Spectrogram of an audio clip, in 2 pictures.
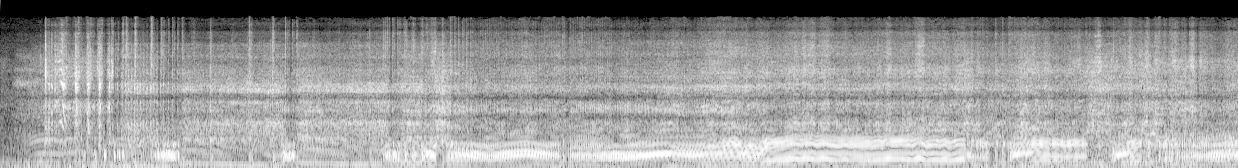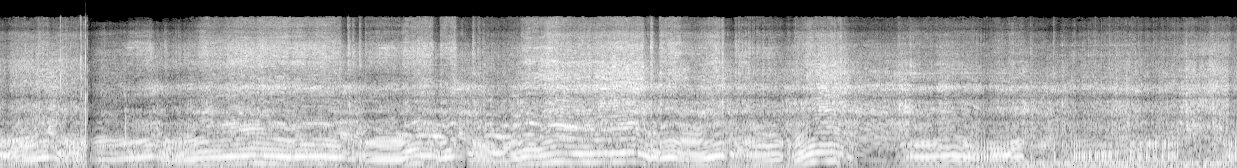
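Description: A dirt bike engine revs hard, rising and falling in pitch.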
